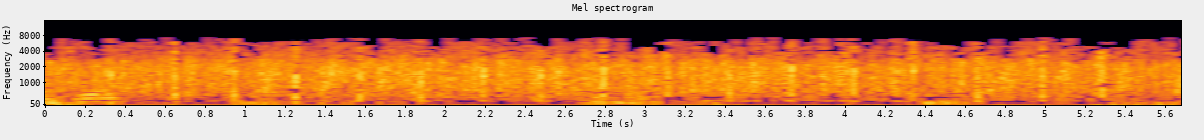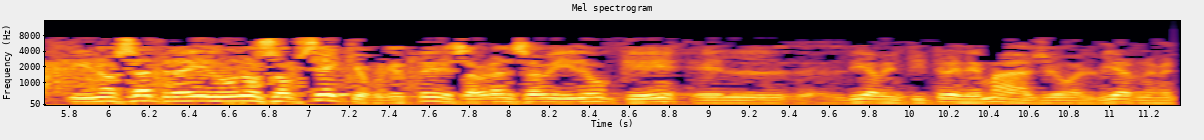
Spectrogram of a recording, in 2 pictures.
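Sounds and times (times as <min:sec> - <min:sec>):
crowd applause for a visiting Argentine conductor: 0:00.0 - 0:08.2
speech: 0:00.1 - 0:01.4, 0:05.8 - 0:11.3.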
